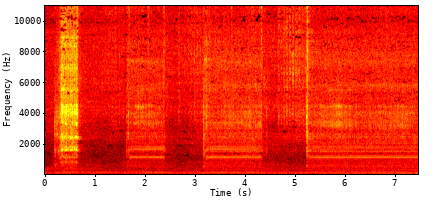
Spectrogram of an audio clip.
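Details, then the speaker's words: Denpoo twin-tub washing machine wash motor after repair for seizure, tested turning: steady low hum with a few beeps; some noise only because mounting bolts are not yet tightened; motor turns freely. "Oke mantap, muter ya teman-teman, bunyi karena belum rapat bautnya."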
